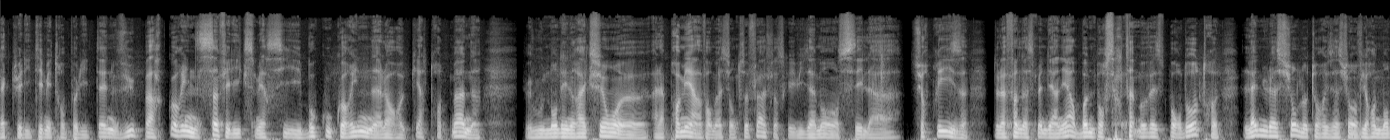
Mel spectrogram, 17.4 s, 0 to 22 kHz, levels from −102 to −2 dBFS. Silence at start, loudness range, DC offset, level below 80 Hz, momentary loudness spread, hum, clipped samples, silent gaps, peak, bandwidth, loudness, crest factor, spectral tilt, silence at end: 0 s; 3 LU; under 0.1%; -40 dBFS; 10 LU; none; under 0.1%; 6.46-6.53 s; -2 dBFS; 14.5 kHz; -22 LUFS; 20 dB; -6.5 dB/octave; 0 s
